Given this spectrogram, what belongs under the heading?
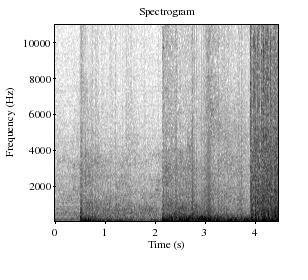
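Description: MP9 submachine gun fire in a Counter-Strike esports match: dense, sustained rapid shooting that steps up louder partway through and continues to the end, with no commentary heard.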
